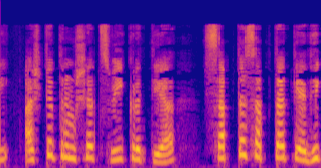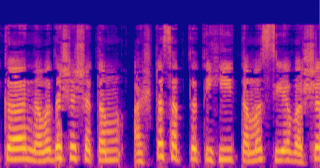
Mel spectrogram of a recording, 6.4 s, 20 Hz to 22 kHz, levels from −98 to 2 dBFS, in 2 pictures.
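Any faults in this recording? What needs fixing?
Gritty, lispy treble on the speech's s sounds, with nothing above 11.8 kHz. This is likely HE-AAC compression, which rebuilds the treble from copied lower bands, and the damage fits a bitrate around 16 kbps.

A short hiss smears just ahead of attacks at 0.45 s and 5.23 s, spreading 13 ms and 16 ms. This is pre-echo: the block's quantisation noise fills the quiet moment before each onset.

Re-encoding the original at a higher bitrate with plain AAC, which allows short transform blocks for transients, would prevent both.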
